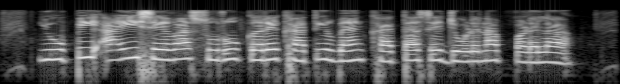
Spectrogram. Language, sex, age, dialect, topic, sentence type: Bhojpuri, female, <18, Western, banking, statement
